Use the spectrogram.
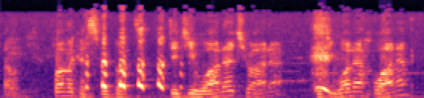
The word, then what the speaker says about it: Tijuana: Flamicus, we've got Tijuana. Juana? How do you pronounce? I can't do Mexicans. Juana? Do you say the J or do you say H? It's an H. It would be an H.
